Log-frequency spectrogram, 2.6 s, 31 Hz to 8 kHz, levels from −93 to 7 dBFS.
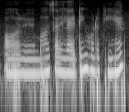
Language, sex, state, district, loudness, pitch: Hindi, female, Delhi, New Delhi, -15 LUFS, 210 Hz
